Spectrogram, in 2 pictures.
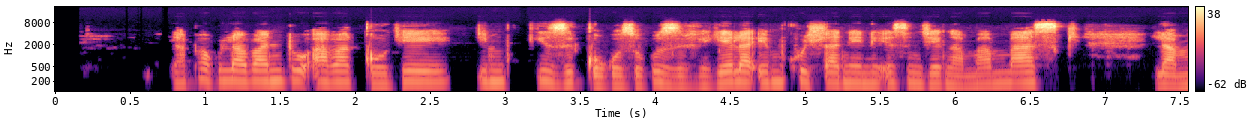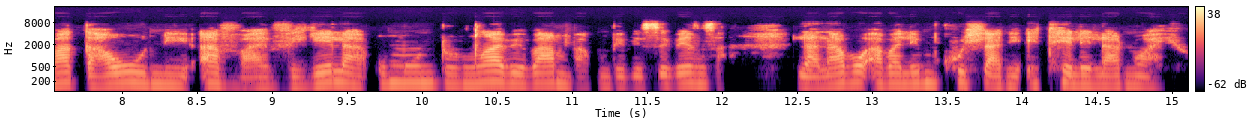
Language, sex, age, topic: North Ndebele, male, 36-49, health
